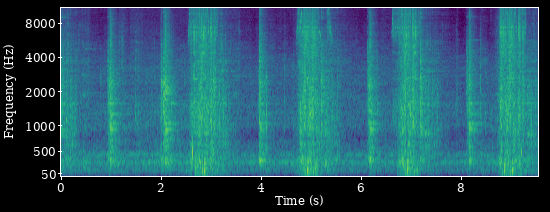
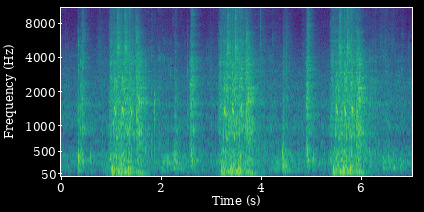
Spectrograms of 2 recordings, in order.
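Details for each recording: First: 2006 Honda Rancher 350 ES ATV, pull-start attempts: rough bursts about every two seconds, the engine spins over but never catches. A spark test with the plug grounded on the engine showed good spark. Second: 2006 Honda Rancher 350 ES quad that won't start, compression test while cranking: three even churning bursts with no catch. Reads 110 PSI against a 90 PSI spec, so compression is healthy.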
